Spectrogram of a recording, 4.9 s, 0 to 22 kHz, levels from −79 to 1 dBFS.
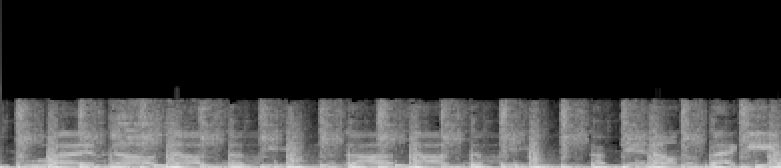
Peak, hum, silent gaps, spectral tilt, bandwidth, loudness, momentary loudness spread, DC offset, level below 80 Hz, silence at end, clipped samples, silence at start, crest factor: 0 dBFS; none; none; -5 dB/octave; 9.4 kHz; -14 LUFS; 2 LU; under 0.1%; -16 dBFS; 0 s; under 0.1%; 0 s; 12 dB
